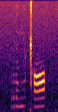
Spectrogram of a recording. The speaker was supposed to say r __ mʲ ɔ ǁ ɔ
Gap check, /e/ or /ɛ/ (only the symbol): e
